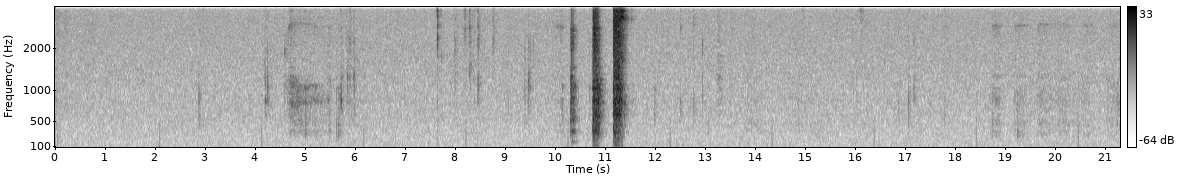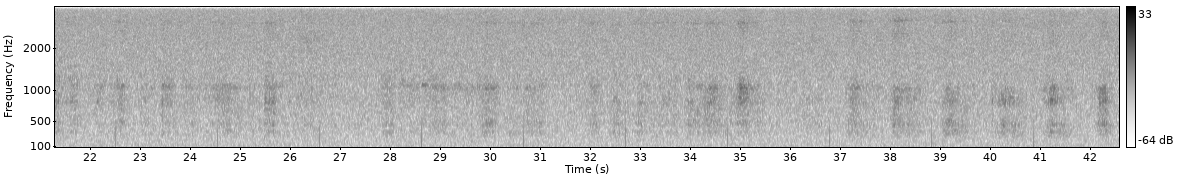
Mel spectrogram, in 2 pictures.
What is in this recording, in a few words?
sub vocal speech; sub vocal speech jack & jill & 1 to 20; recorded this with the “sonic ear” used by the hard-for-hearing. The gadget was 1 foot away from me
